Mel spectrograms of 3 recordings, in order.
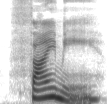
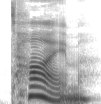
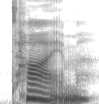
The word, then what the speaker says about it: thyme: receipt receipt Word 187 time common mispronunciation thigh-me or time Correct pronunciation thyme The th makes a t sound and the e is silent. It rhymes with time.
